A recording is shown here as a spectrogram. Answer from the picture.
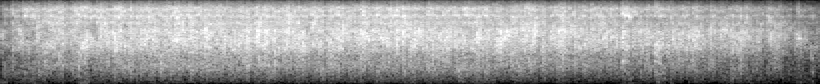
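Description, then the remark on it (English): Sustained conference audience applause thanking the conference's supporters, a dense, even wash of clapping that swells in within the first second, holds steady and loud for several seconds, then begins to thin slightly at the end. No one speaks over it. “It means that this conference is very well respected, and I think we really should give them a big, big round of applause.”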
